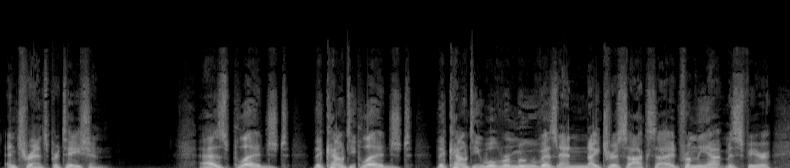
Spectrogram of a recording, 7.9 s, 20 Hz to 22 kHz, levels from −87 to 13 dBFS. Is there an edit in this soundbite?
yes; 2 cuts; at 3.5 s, 5.6 s

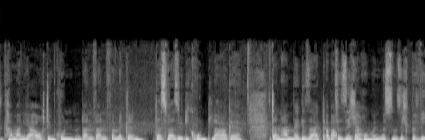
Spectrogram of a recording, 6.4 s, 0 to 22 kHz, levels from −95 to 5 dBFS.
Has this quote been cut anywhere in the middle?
yes; 2 cuts; at 1.4 s, 5.0 s

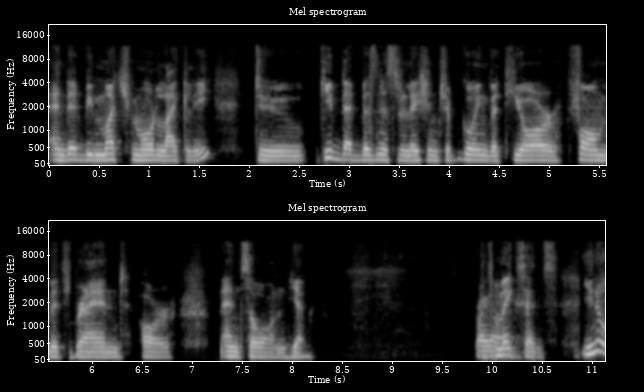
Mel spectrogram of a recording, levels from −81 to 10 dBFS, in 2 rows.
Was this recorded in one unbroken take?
no; 3 cuts; at 2.7 s, 5.8 s, 7.3 s

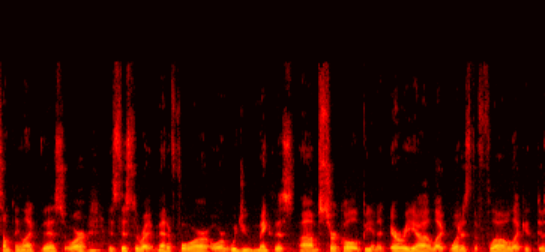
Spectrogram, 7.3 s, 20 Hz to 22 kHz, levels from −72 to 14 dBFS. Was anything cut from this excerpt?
yes; 2 cuts; at 3.9 s, 5.1 s

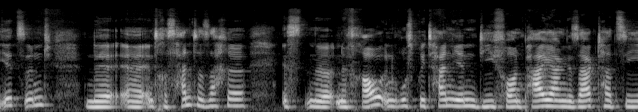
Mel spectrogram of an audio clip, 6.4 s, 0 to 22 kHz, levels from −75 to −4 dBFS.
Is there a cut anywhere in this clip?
no; 0 cuts

